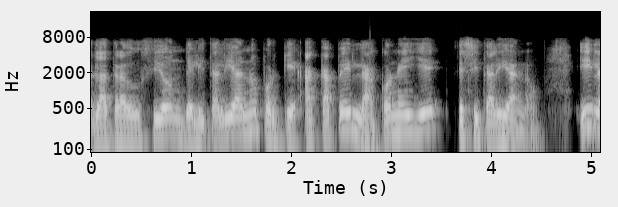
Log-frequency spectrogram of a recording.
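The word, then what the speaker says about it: a cappella: Para empezar, he visto en un diario cantar a capela capela escrita con ella eh, a capella, a capella, es escrito con ella que sería, eh, se no pronunciaría o sería a capella, no se pronunciaría así porque en italiano dicen a capella,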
